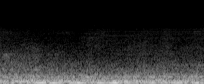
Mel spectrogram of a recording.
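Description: Steady low rumble of a moving electric train heard from inside the carriage: wheels running on the rails with the car's running noise.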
